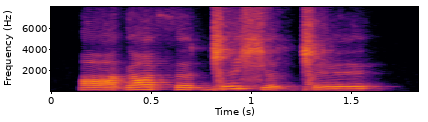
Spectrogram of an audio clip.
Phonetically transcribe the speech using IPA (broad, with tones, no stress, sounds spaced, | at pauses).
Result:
ɑ˨ ɡ ɑ˧ θ ɵ˨ ɡ͡ǀ ø˦ ɕ ɵ˨ ǀ ø˨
